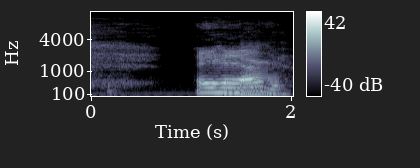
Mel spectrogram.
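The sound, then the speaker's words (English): A person yawns: a long, breathy intake of air followed by a drawn-out voiced groan that wavers in pitch before trailing off, fairly loud and with no speech over it. “Sorry for yawning in your ear, audience.”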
